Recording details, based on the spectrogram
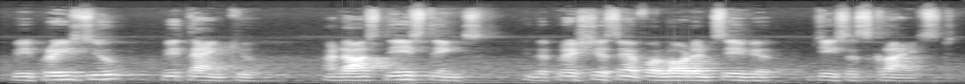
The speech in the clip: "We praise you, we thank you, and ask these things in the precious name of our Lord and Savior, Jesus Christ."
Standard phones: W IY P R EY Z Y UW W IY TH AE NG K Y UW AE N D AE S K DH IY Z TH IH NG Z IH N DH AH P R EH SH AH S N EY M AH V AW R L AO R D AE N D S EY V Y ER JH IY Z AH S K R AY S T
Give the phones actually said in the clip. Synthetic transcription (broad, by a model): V IY P R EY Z Y UW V IY T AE NG K Y UW AE N D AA S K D IY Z T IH NG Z IH N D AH P R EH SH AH S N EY AH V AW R L AO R D AE N D S EY V Y ER JH IY S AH S K R AY S T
